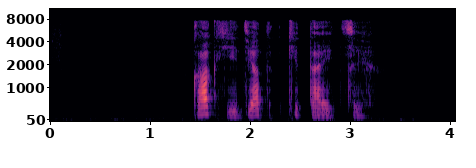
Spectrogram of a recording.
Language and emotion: Russian, neutral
